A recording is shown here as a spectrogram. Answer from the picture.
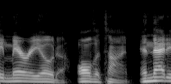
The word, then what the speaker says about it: Mariota: I think it's been said over the years, like Mariota, which is incorrect, and it's pronounced Mariota.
